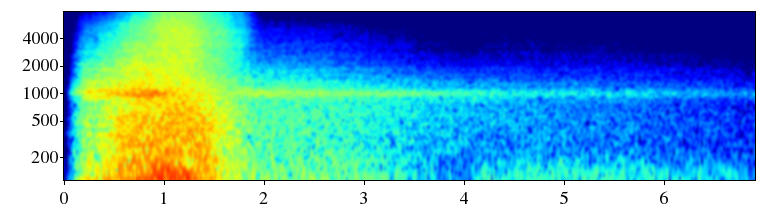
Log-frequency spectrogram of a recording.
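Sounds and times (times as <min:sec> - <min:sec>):
whoosh: 0:00.0 - 0:02.0.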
